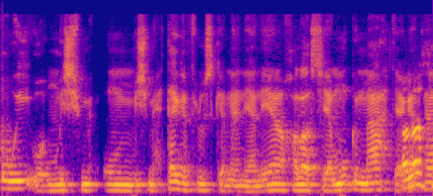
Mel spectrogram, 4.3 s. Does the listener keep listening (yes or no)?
no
